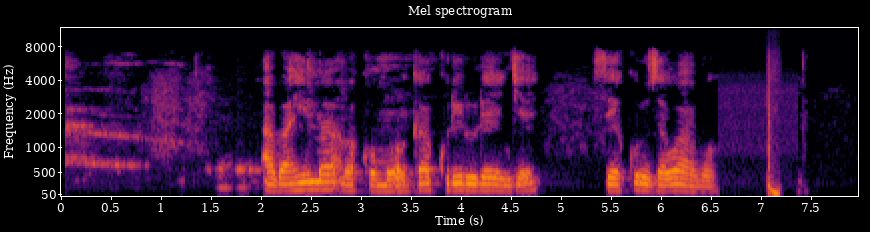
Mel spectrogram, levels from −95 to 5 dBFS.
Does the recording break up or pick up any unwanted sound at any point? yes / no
yes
